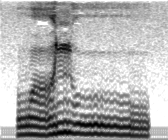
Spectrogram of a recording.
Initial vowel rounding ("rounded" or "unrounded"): unrounded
